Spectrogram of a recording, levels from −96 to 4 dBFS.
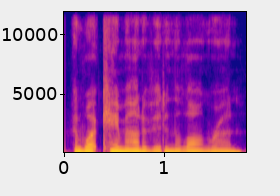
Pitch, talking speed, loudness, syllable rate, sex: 195 Hz, 330 wpm, -15 LUFS, 6.1 syllables/s, female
